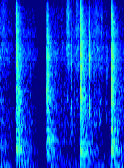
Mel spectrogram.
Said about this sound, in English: There's a guy hammering right outside the window. He's going to town.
